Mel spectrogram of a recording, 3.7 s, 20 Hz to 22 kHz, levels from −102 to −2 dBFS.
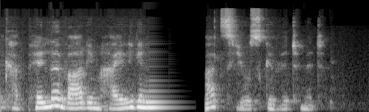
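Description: At 1.49 s the speech breaks off and the last sound is stretched into a buzzy, fading hiss, followed by about 0.12 s of silence before the audio returns at 2.07 s. Roughly 0.56 s of material is simply skipped, which points to a long network dropout, likely a stream interruption. Its length sets it apart from a brief packet-loss glitch, and unlike a stall, nothing is played late; the lost part never reappears.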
